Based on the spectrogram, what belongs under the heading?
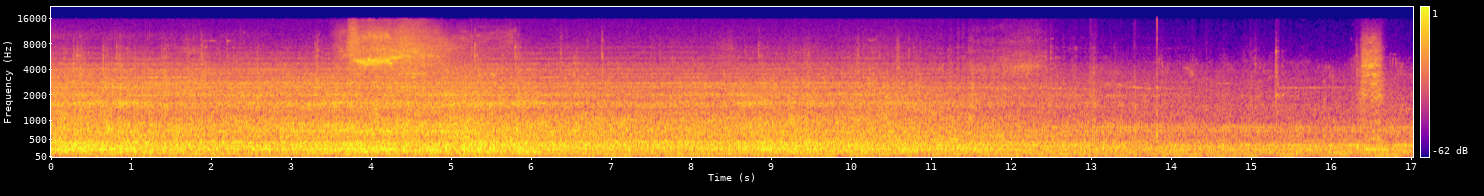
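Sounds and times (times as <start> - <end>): train wheels rumbling on rails: 0.0 - 17.0
faint high wheel squeal: 3.6 - 5.1, 15.4 - 17.0.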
